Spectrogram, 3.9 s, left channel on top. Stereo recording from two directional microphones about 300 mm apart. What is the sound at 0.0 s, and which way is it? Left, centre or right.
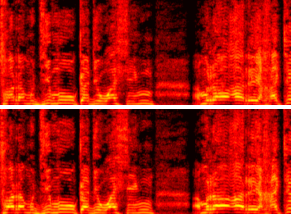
A man's voice, centre.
